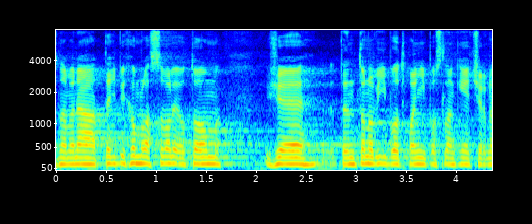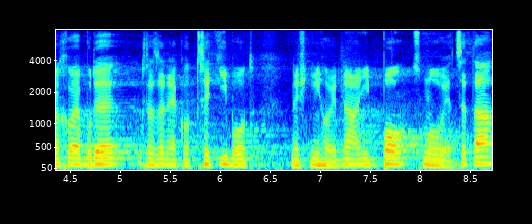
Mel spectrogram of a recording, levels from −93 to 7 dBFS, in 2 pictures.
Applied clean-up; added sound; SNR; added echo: none; none; none; none.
